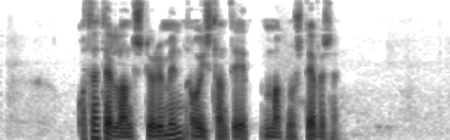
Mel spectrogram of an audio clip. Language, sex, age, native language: Icelandic, male, 40-49, Icelandic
